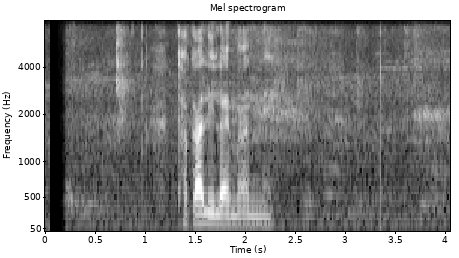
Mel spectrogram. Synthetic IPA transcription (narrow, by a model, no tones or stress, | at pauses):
t̪ʰʌkalilajmanːe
